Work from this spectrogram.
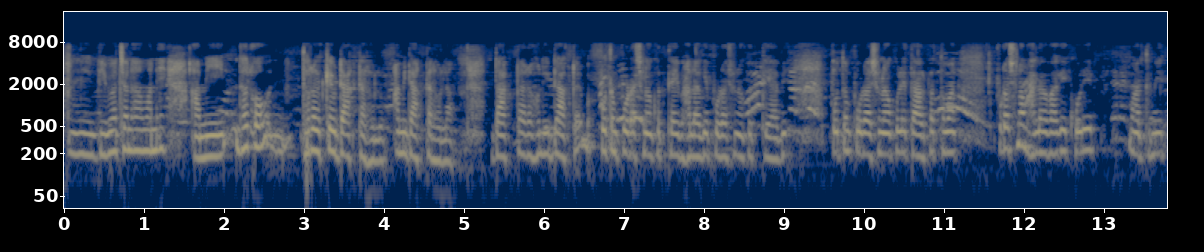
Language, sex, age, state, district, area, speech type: Bengali, female, 30-45, West Bengal, Dakshin Dinajpur, urban, spontaneous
